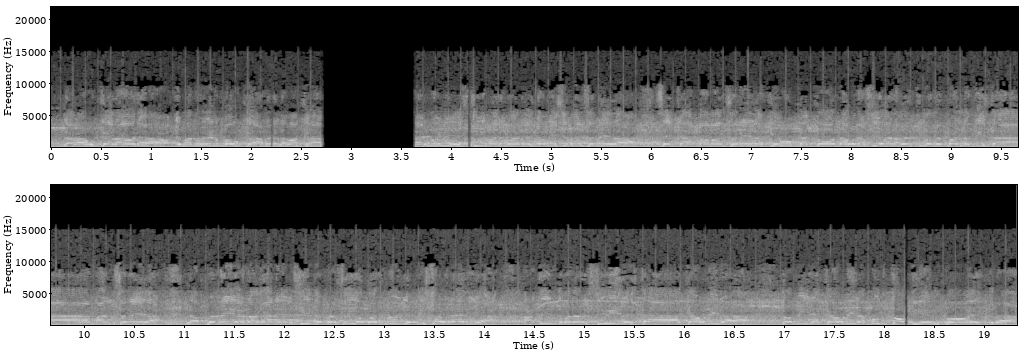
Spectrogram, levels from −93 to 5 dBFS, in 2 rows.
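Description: From 0.1 to 19.23 s, periodic USB or driver dropouts occur every 0.125 s, about 150 in all. Each time, something stalls the audio path. A few milliseconds of sound drop out to silence. The result is a steady ticking at eight per second.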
